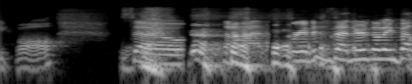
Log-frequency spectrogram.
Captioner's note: group laughs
